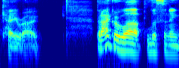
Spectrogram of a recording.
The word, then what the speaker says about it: Cairo: Georgia, a town called Cairo, and it's it's spelled like Cairo, Egypt. You know, you you'll get corrected if you if you say it Cairo and not Cairo.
